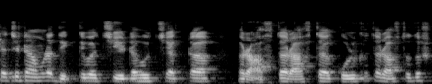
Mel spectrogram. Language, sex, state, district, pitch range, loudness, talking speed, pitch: Bengali, male, West Bengal, Kolkata, 140-170 Hz, -18 LUFS, 180 wpm, 145 Hz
